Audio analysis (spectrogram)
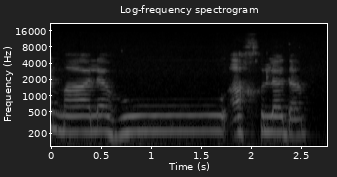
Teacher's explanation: نقطے والی خا ہے تو ہم نے اس کو موٹا پڑھنا ہے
